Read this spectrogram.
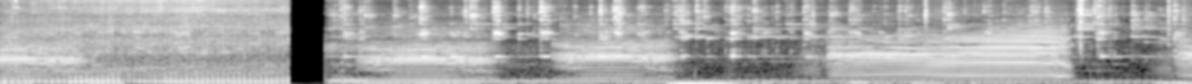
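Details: Herded cattle from a group of dozens give a series of drawn-out, strongly harmonic moos, the longest near the end. Cowbells clank and a low rumble runs underneath.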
